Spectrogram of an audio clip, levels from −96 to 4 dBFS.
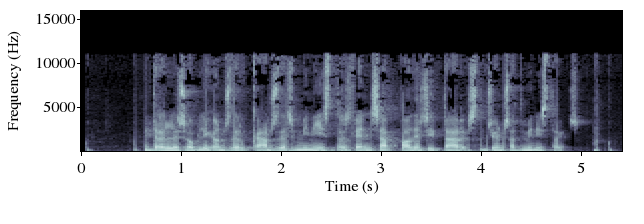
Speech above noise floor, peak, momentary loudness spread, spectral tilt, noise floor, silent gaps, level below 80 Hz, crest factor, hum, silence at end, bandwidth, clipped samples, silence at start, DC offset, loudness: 27 dB; -2 dBFS; 9 LU; -4.5 dB/octave; -45 dBFS; none; -42 dBFS; 16 dB; none; 0.15 s; 11.5 kHz; under 0.1%; 0.05 s; under 0.1%; -18 LUFS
